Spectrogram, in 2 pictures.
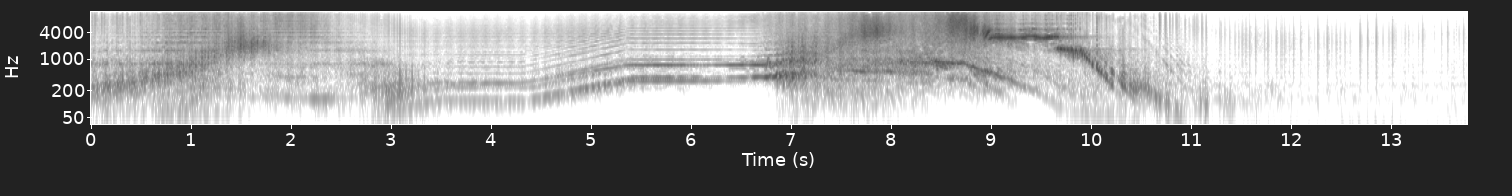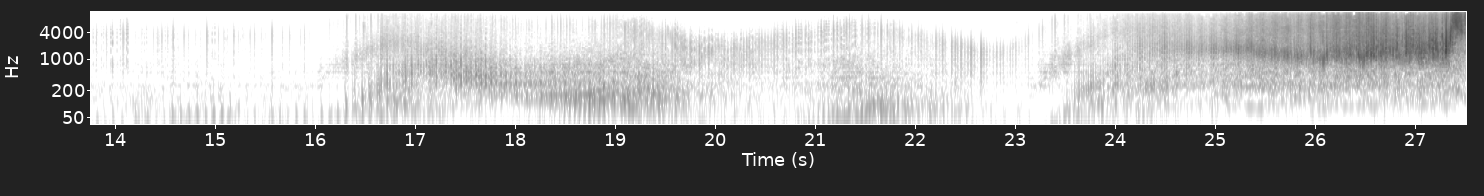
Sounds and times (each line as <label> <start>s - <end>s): drone 0.0s - 11.0s
drone 25.0s - 27.5s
